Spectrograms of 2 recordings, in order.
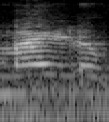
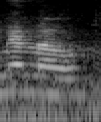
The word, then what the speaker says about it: Melo: That's sorry, King Milo. Well, I don't know why I'm calling you Milo, but yeah, King Melo. King Melo. Yeah. I suppose that's how they pronounce it. Am I right? Yes, King Melo.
